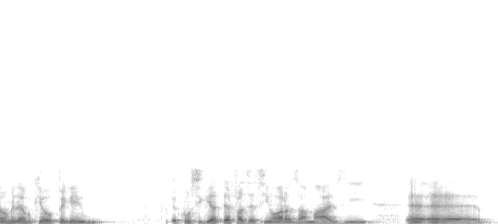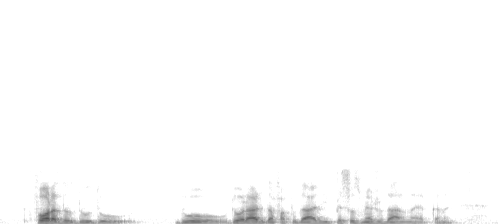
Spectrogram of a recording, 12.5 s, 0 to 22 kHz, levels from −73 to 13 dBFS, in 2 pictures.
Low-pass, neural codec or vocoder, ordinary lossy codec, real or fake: 5.4 kHz; codec, 24 kHz, 3.1 kbps, DualCodec; AAC, 32 kbps; fake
